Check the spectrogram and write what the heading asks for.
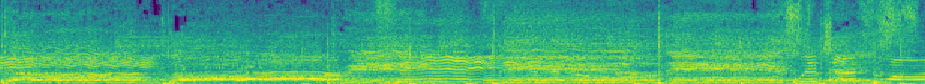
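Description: Live gospel music: a praise team of several singers on microphones singing sustained notes with vibrato, with low drum hits repeating underneath.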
